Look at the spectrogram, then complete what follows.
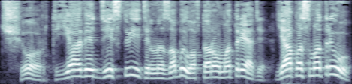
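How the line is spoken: Shout. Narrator (Russian): крикнул я друзьям

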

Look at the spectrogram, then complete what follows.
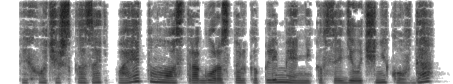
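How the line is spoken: Quiet, serious. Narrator (Russian): тихо произнесла Василиса, мигом уловив серьезность темы

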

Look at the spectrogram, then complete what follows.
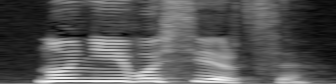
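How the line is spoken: Grim smirking remark. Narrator (Russian): мрачно усмехнулась Василиса

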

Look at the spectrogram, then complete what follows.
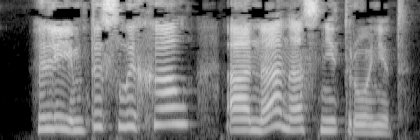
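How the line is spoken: Laughing. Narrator (Russian): засмеялся рыжий лучник

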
